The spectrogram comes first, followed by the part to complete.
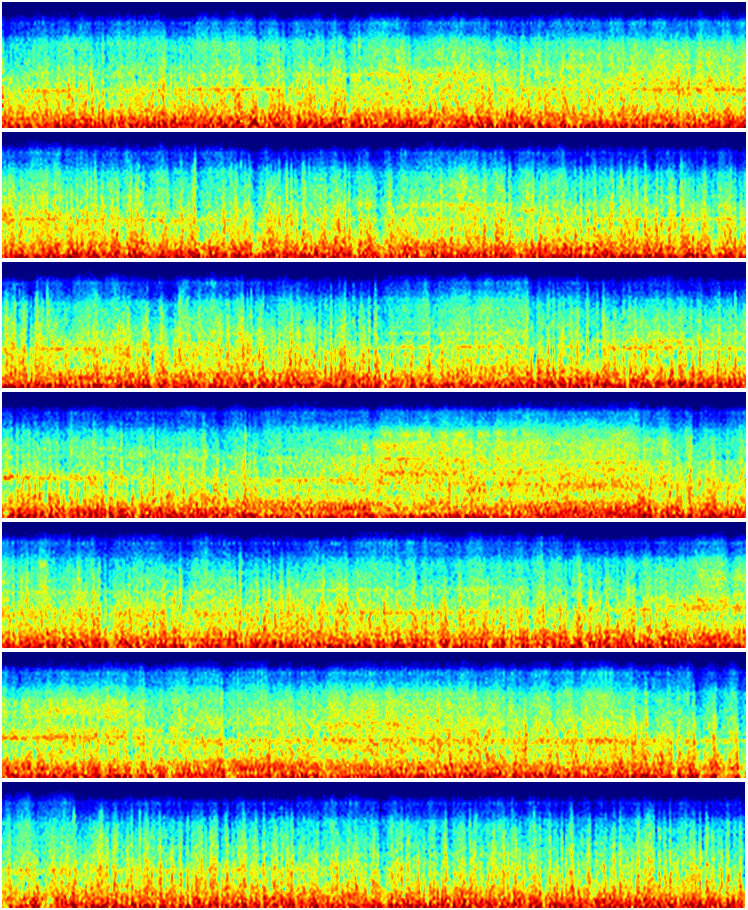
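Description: Go-kart engine running hard at racing speed, its note wavering up and down through the corners, under heavy wind noise on the onboard camera's microphone. A little past halfway a louder rush of hiss lasts about two seconds.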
